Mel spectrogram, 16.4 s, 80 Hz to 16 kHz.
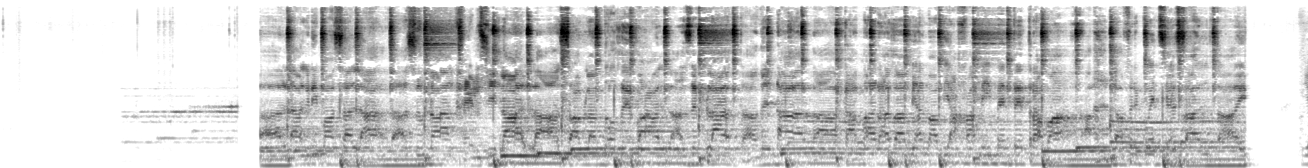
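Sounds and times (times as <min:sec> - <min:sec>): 
deep sustained bass notes: 0:03.3 - 0:09.0, 0:09.7 - 0:15.6
loud rap track: 0:03.3 - 0:15.6
steady hip-hop beat: 0:03.3 - 0:15.6
crisp percussion hits: 0:03.6 - 0:15.0
speech: 0:03.6 - 0:15.7.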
